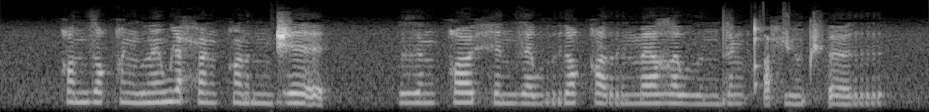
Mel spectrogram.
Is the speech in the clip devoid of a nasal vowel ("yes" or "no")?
no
